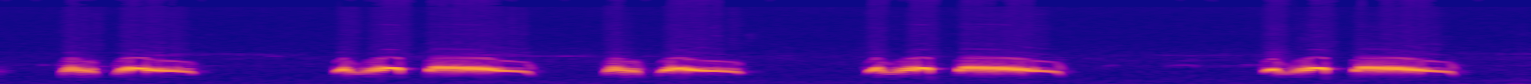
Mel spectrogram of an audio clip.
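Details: Spotted dove used as a lure, cooing to provoke wild doves to fight; five evenly spaced two-part phrases, each a short rising note then a longer mellow coo that slides down at the end.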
